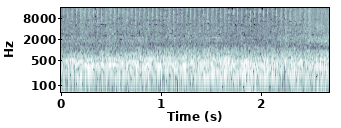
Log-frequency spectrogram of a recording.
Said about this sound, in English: Then, start mowing.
